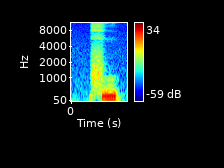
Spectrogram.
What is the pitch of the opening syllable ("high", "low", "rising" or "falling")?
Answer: high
